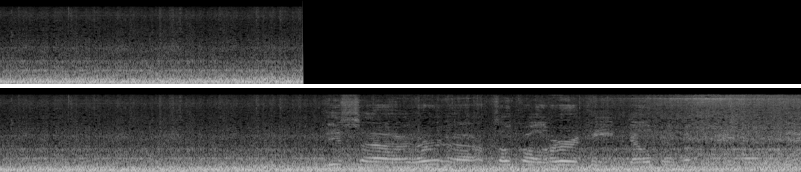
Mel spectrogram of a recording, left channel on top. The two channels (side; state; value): left; drops out; at 3.1 s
